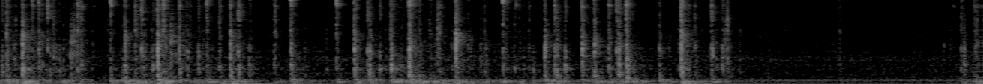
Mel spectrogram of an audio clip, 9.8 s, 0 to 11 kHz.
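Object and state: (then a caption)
Plastic laptop keyboard. Fingertips type on the keys of a black plastic laptop keyboard, producing a quick run of sharp clicking taps over a steady low hum. The typing stops at about 7.5 seconds, leaving the faint hum before a few light taps return at the very end.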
